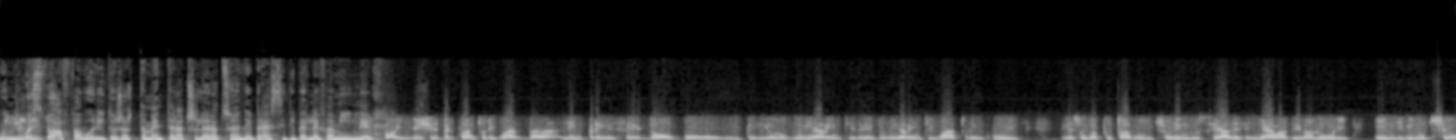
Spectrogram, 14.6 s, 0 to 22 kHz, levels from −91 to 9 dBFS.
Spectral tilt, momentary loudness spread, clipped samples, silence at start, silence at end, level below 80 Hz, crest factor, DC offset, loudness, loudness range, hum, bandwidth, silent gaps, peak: -6.5 dB/octave; 4 LU; under 0.1%; 0 s; 0 s; -54 dBFS; 12 dB; under 0.1%; -14 LUFS; 2 LU; none; 13 kHz; none; -2 dBFS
